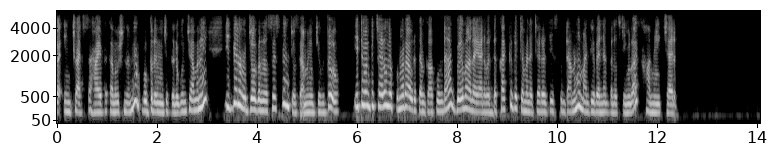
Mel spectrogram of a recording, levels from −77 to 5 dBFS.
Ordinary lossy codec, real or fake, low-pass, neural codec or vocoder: none; fake; 5.4 kHz; codec, 16 kHz, 1.1 kbps, Voila-Tokenizer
